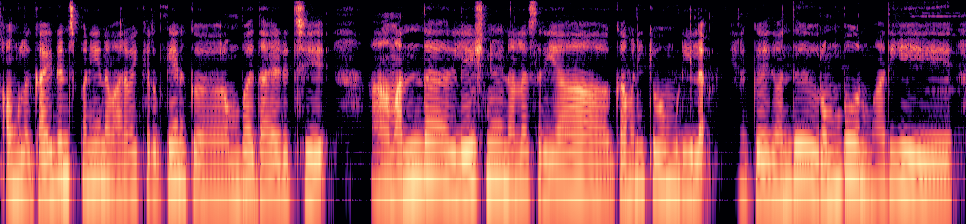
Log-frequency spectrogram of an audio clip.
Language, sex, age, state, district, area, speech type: Tamil, female, 18-30, Tamil Nadu, Nagapattinam, rural, spontaneous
